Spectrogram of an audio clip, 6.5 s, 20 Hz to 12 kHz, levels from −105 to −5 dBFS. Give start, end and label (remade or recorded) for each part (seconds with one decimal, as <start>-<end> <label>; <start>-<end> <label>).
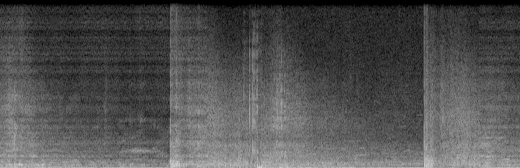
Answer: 0.0-2.6 remade; 2.6-6.0 recorded; 6.0-6.5 remade

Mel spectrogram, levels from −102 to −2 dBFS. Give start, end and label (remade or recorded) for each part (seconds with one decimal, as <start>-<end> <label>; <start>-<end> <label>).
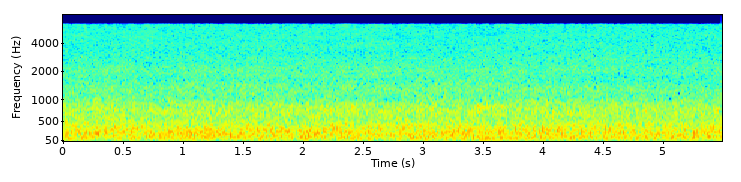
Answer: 0.0-0.9 remade; 0.9-1.9 recorded; 1.9-3.7 remade; 3.7-5.5 recorded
